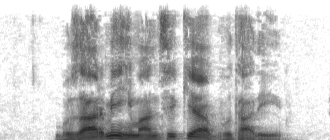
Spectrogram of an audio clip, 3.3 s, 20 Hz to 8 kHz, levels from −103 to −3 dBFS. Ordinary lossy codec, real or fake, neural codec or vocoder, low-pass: Opus, 64 kbps; real; none; 7.2 kHz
